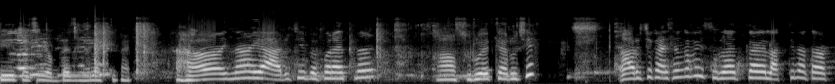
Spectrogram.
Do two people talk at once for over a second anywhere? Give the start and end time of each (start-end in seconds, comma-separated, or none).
none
